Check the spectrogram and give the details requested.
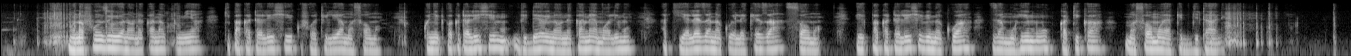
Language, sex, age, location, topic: Swahili, male, 25-35, Nairobi, education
